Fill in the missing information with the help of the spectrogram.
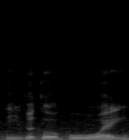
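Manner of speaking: low, slow, tender praise. Real, not acted. Praising the dog softly.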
